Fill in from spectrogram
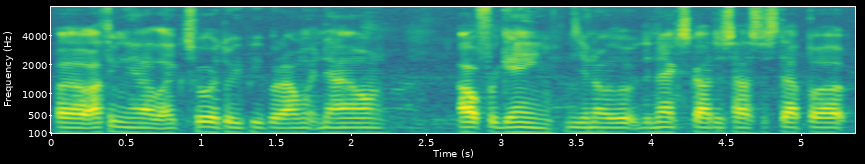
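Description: A young man in his twenties, a college football player, answering questions in a relaxed postgame press interview, with many fillers. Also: on the low side, fairly quick, a little hiss or hum. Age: 20s. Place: indoor media room before a banner.

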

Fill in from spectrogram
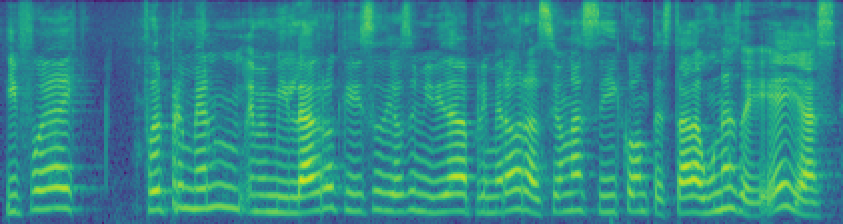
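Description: A woman's voice: on the high side, moderate pace, smooth. A young woman, a guest on a TV interview, telling her experience earnestly and with animation. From Dominican Republic. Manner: earnest, animated storytelling with hesitations. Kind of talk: TV interview testimony. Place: TV studio set, indoors. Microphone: lapel mic.

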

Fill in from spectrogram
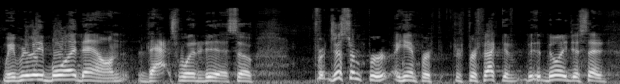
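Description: Male host, enthusiastic, quick to agree; slightly high voice. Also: animated, a little mellow. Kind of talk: technical discussion.

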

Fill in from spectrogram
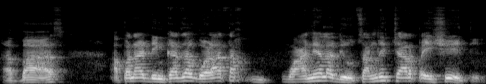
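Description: A man's voice: medium pitch, expressive, moderate pace, narrow, tinny audio, voice pushed up, close to an everyday voice. A man voicing a chatty know-it-all village boy who eagerly explains things to his friends.

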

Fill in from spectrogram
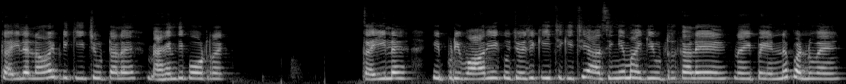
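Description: A woman's voice: high-pitched, little pitch movement, moderate pace, dull audio, natural voice. A woman voicing a sulky, self-pitying young bride-to-be with a southern Tamil Nadu accent. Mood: whiny.

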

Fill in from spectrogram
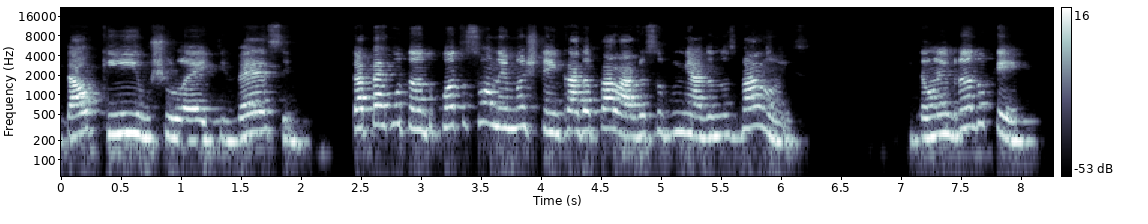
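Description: Woman teacher, crisp bright voice, slightly high, patient and repetitive. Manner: patient, spells out letters one by one; repeats herself and self-corrects often. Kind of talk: correcting a worksheet for pupils.

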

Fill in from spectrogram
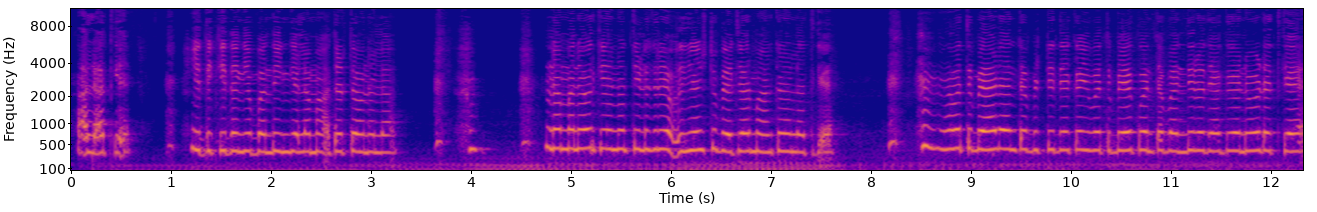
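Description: A woman's voice: extremely high pitch, level tone, racing, darkish tone. A woman voicing a distressed young new mother in a homemade family skit, pleading and tearful, with a Chikkaballapur Kannada accent.

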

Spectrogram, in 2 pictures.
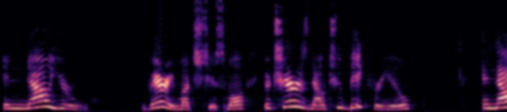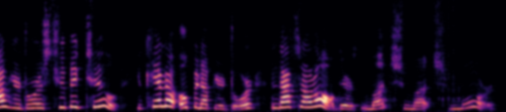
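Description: A girl of about ten with an expressive, sing-song delivery, reading a storybook aloud as if to small children. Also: high-pitched, unhurried. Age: child, around ten. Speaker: young video channel host reading a picture book. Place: small indoor room at home.

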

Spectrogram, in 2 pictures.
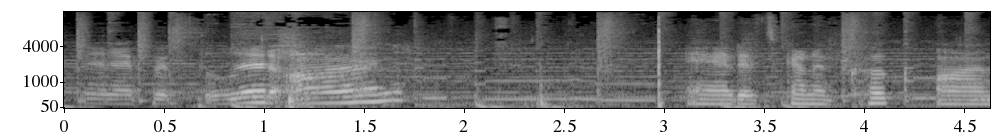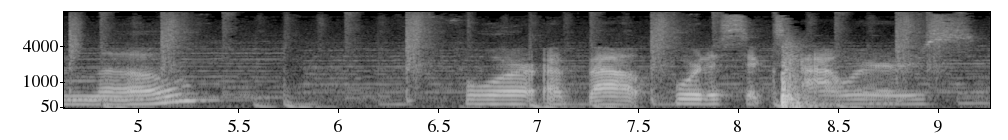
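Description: A woman's voice: fairly low pitch, takes it slowly, vocal fry, pauses often, music in the background. A woman vlogging casually in her home kitchen, walking viewers through a recipe. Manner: chatty, walks viewers through her cooking. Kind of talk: casual vlog narration.

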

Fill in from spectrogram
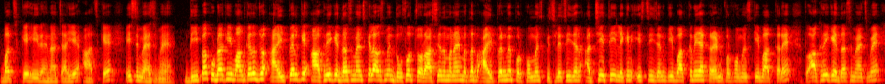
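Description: On a lapel mic in an indoor studio with a printed backdrop, shot in medium framing, a young man delivers a fast, unscripted fantasy cricket stats rundown to camera. Gesturing animatedly, he rapidly asks himself "who?" and then answers. His voice is on the high side.

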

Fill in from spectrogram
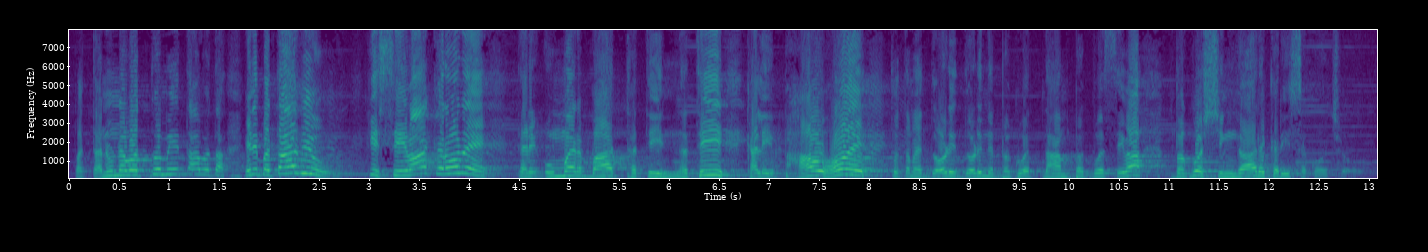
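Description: A man's voice: high voice, lively intonation, measured pace, pushed and bright. A man giving a devotional discourse, exhorting his listeners with rhetorical questions. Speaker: religious speaker. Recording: reverberant hall with instrumental music.

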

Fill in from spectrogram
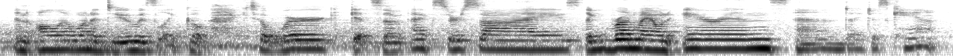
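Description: A young woman, a beauty vlogger, films a makeup tutorial in a small room at home, chatting casually and rambling with lots of fillers. Her voice is lowish and slightly raspy, and the room sounds echoey with a noisy background.

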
